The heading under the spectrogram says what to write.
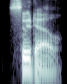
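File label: "pseudo", American English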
